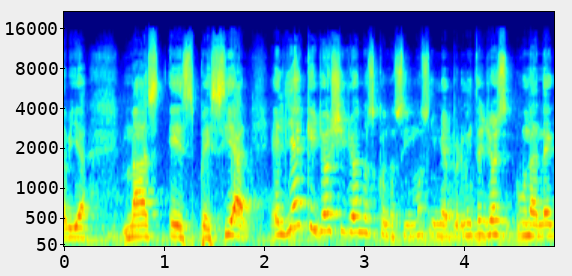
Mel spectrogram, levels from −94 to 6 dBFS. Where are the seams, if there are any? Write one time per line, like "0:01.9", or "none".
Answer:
0:03.6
